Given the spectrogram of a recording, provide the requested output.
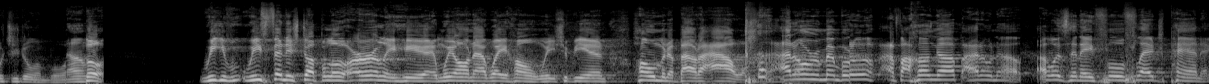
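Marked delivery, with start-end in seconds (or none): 0.0-7.4 fatherly voice. Retelling a phone call from the speaker's dad to the audience; imitating his dad on the phone. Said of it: "I'm gonna try to do it so y'all can feel my fear".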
